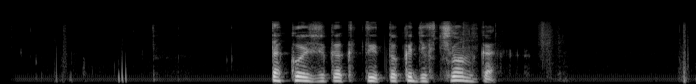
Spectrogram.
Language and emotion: Russian, angry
